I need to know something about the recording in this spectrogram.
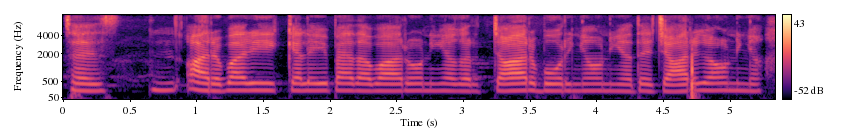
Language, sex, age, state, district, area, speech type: Dogri, female, 30-45, Jammu and Kashmir, Samba, rural, spontaneous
